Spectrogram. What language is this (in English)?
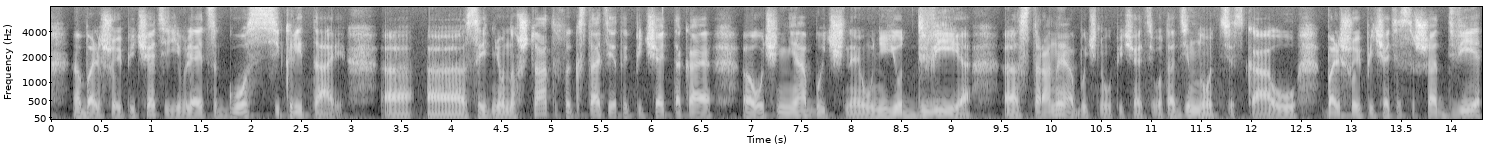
Russian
